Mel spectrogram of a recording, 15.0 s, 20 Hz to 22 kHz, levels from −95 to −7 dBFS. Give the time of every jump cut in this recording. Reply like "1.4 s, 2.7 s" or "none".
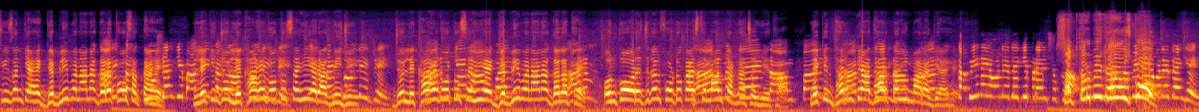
11.9 s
